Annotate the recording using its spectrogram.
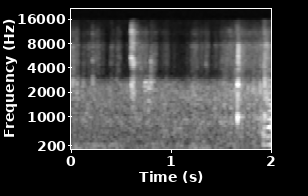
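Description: Faint stirring of a pot of fusilli pasta in water and sauce with a wooden spoon, with a couple of soft clicks, about half a second in and near the end.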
